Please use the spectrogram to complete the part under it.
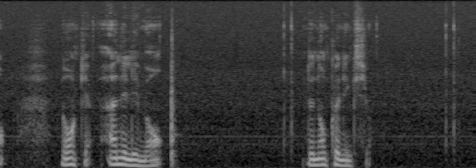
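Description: A middle-aged man speaks calmly into a microphone, explaining.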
